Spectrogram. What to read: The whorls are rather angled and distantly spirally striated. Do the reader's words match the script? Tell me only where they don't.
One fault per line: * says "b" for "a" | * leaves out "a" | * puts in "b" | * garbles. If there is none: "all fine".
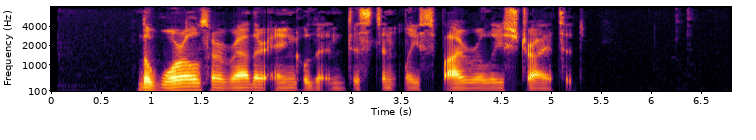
all fine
